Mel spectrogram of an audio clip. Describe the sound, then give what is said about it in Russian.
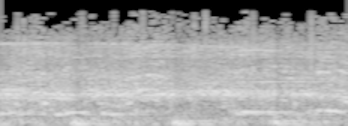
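A crowd outside a parliament building gives an ovation, a dense, continuous roar of many cheering and shouting voices that stays steady throughout. “Собравшиеся возле парламента встречают эту новость овациями.”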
